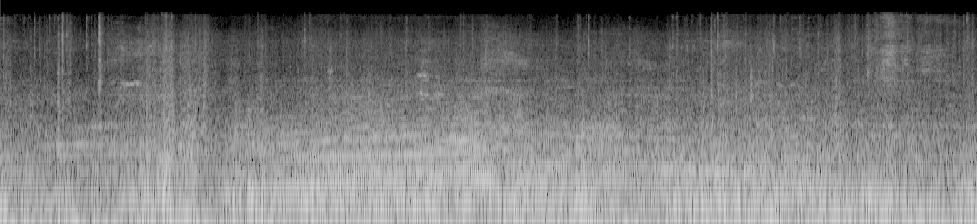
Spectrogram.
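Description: Car engine under hard driving heard from inside the cabin, its note climbing and easing off over a few seconds, with loud road and tyre noise and scattered short knocks.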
